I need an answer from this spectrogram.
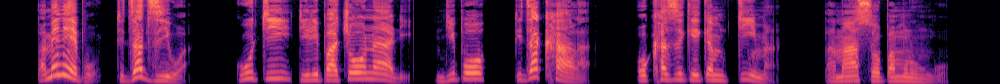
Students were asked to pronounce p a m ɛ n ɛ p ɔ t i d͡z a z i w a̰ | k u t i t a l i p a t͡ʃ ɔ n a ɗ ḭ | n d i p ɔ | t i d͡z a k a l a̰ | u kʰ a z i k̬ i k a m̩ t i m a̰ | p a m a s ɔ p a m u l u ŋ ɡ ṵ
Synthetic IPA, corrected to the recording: p a m ɛ n ɛ p ɔ t i d͡z a d͡z i w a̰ | k u t i t i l i p a t͡ʃ ɔ n a ɗ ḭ | n d i p ɔ | t i d͡z a kʰ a l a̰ | ɔ kʰ a z i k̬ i k a m̩ t i m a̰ | p a m a s ɔ p a m u l uː ŋ ɡ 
